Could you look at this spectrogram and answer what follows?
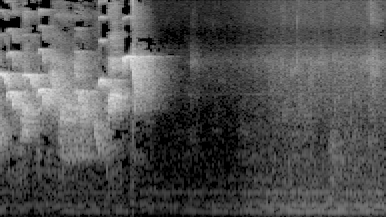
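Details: Chopi blackbird in winter giving a burst of baianinho-style song, dense overlapping high whistles and warbled notes for about one and a half seconds, then near silence with low hum.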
